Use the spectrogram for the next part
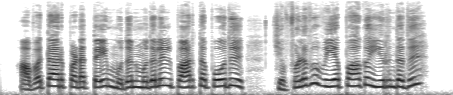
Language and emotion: Tamil, surprised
